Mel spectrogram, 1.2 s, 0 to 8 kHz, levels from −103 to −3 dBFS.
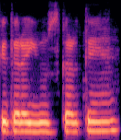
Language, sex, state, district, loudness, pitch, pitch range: Hindi, female, Uttar Pradesh, Gorakhpur, -19 LUFS, 195 Hz, 190-200 Hz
